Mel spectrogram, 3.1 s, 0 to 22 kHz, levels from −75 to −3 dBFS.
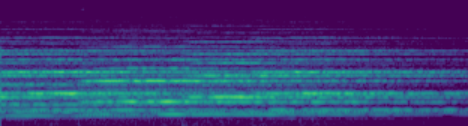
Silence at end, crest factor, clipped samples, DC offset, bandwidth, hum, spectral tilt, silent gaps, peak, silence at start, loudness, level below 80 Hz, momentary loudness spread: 0 s; 12 dB; under 0.1%; under 0.1%; 16 kHz; none; 1 dB/octave; none; -14 dBFS; 0 s; -26 LUFS; -78 dBFS; 9 LU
